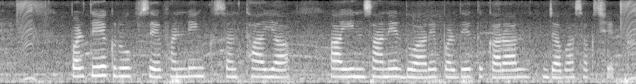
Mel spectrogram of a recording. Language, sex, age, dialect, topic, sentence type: Magahi, female, 25-30, Northeastern/Surjapuri, banking, statement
